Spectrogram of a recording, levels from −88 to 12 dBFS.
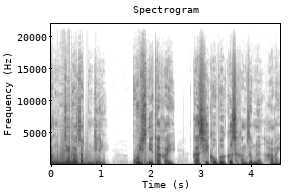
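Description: From 0.01 to 1.97 s, audio likely arrived too seldom and short buffers were replayed much of the time, causing robotic sound from repeated short buffers: a rigid 200 Hz buzz.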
